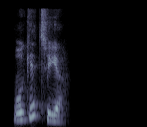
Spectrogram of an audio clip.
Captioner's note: silent pause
